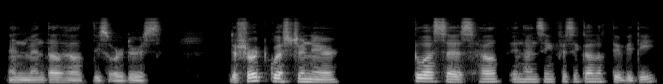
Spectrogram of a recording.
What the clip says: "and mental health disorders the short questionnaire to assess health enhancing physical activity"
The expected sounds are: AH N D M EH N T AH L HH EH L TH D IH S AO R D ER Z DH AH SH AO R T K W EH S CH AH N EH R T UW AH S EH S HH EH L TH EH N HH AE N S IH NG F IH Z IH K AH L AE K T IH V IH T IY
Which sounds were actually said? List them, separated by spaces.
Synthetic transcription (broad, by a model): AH N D M EH N T AH L HH EH L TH D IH S AO R D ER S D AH SH AO R T K W EH S CH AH N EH R T UW AH S EH S HH EH L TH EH N HH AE N S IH NG F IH S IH K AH L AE K T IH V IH T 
